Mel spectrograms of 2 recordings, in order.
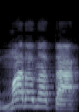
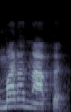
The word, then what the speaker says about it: Maranatá: E agora no aramaico eu clamo Maranatá, como dizemos nós católicos, com a tônica na última sílaba, ou Maranata, como dizem nossos irmãos separados, os evangélicos ou protestantes, que colocam a tônica na penúltima sílaba.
